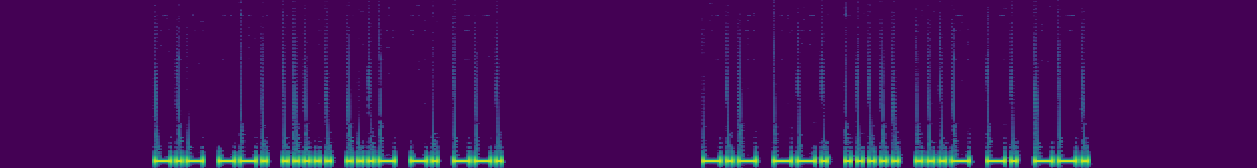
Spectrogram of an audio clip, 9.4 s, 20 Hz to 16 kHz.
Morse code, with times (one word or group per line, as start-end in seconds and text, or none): 1.2-3.8 KG5VNG
5.3-8.2 KG5VNG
